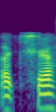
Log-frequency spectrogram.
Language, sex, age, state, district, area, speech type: Hindi, male, 45-60, Uttar Pradesh, Bhadohi, urban, conversation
